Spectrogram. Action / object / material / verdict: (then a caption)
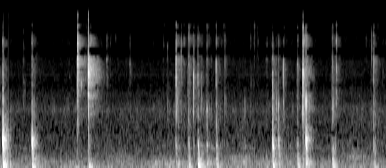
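scrape / bar soap cut with a small knife / soap / none. A small, solid cream-yellow cube of semi-hard bar soap is held in the fingertips of a hand with purple nails while a small knife blade cuts and shaves thin slices off it, the shavings falling below. The result is a series of crisp, bright carving and scraping clicks with short, dry decays and quieter scraping between them.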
